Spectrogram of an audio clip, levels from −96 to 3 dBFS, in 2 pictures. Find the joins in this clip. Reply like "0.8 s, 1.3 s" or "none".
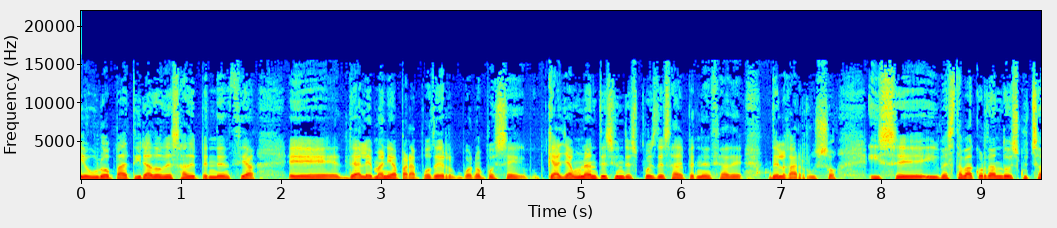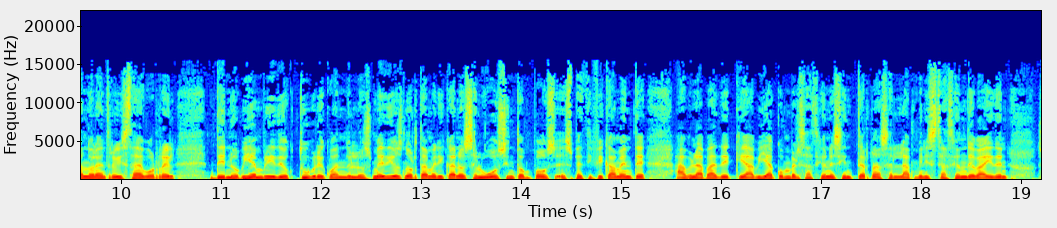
7.8 s

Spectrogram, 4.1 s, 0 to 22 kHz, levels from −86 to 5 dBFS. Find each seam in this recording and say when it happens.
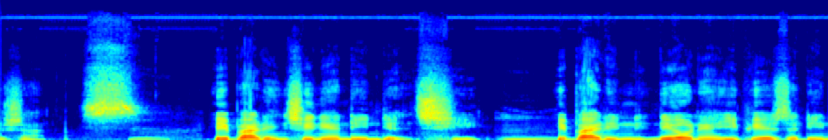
none

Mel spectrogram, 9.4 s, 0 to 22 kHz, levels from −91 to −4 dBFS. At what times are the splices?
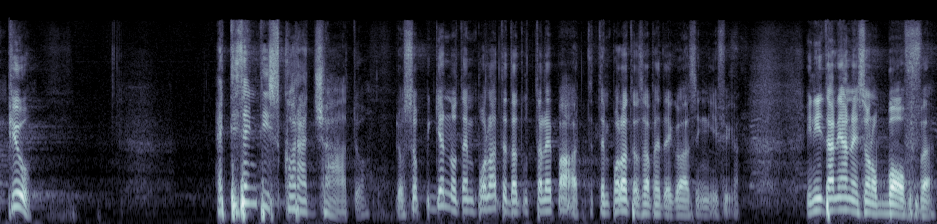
4.0 s

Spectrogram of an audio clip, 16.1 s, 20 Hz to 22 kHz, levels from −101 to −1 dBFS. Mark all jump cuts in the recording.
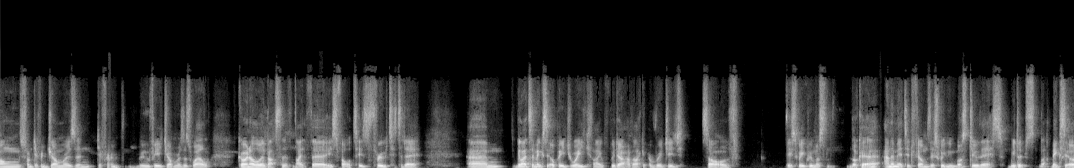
none

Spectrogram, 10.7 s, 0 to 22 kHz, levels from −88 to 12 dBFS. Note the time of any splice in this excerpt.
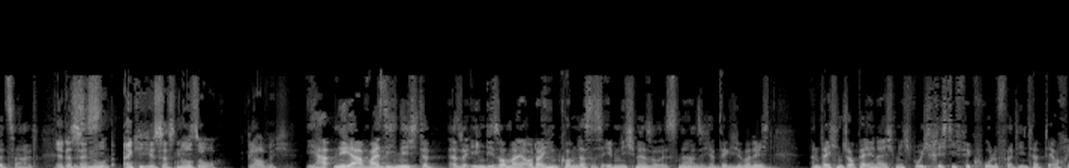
6.9 s

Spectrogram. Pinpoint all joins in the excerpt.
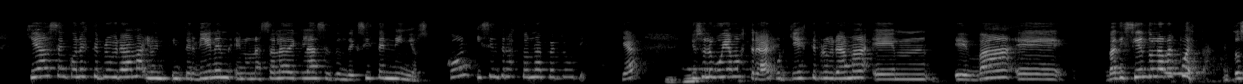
7.7 s

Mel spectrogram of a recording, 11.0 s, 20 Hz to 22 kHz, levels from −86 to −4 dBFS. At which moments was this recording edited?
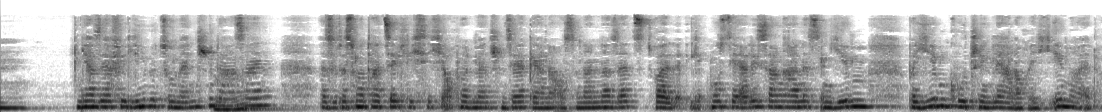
none

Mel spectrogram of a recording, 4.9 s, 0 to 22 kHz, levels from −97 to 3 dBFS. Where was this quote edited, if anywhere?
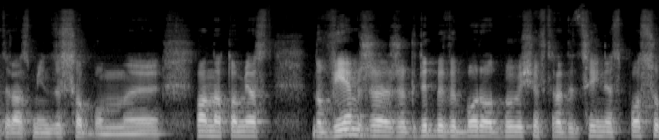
1.5 s

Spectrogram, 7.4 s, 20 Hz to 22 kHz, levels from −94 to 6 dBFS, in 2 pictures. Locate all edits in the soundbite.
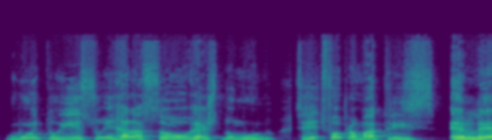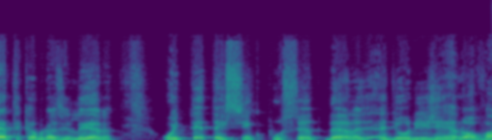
2.2 s

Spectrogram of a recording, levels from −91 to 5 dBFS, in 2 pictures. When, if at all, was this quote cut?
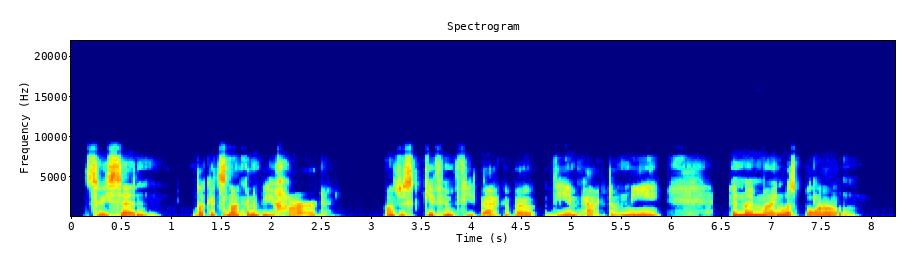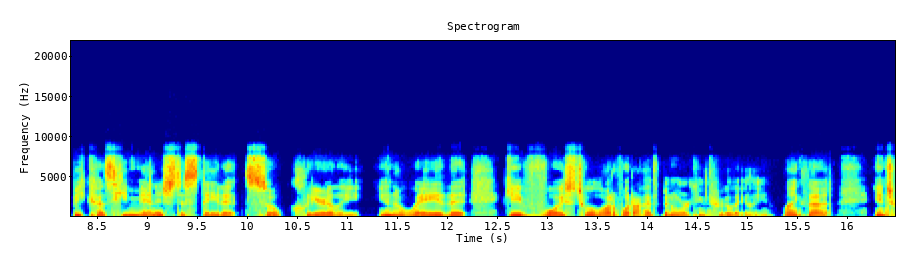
6.4 s

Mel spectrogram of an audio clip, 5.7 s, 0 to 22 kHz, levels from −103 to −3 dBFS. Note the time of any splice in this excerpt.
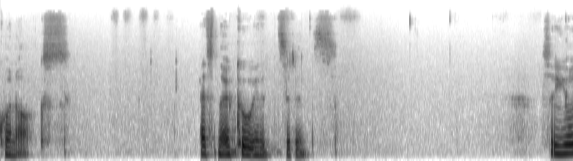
none

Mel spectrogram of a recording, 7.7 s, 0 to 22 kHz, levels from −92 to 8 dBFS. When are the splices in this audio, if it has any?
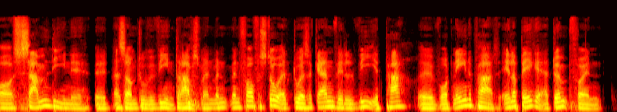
1.4 s

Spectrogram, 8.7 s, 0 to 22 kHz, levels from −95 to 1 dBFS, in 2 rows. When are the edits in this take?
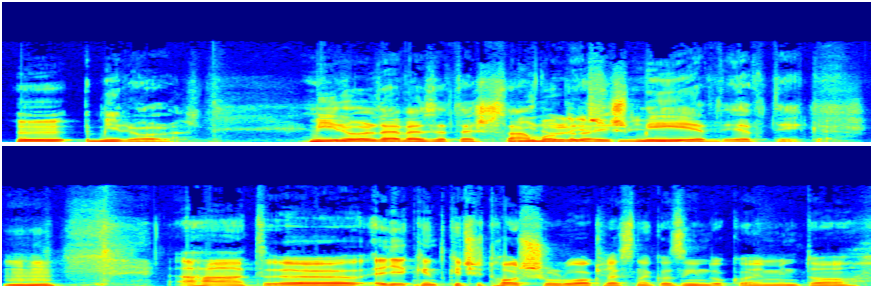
none

